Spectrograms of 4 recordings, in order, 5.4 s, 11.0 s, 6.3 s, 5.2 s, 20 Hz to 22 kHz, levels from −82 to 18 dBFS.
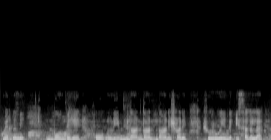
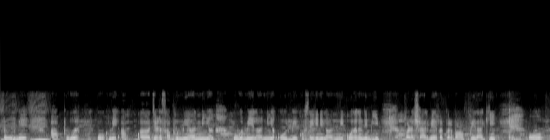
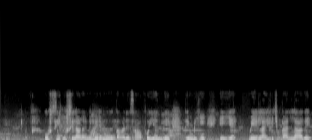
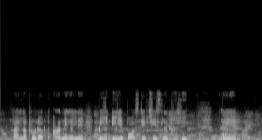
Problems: constant background noise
